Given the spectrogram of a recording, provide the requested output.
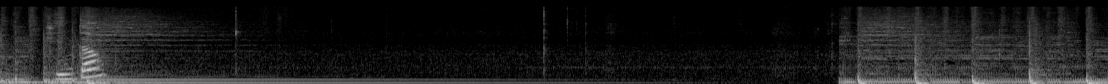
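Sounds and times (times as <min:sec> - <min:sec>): background music low held note: 0:00.0 - 0:06.6.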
